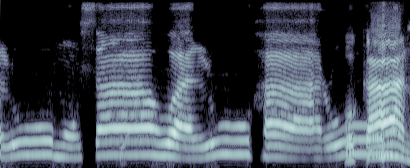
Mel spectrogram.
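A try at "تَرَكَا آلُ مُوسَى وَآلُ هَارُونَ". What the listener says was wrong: Bukan walu halu, wa alu. Iya, tapi lunya pendek. Taroka alu Musa wa alu Haruna. Wa alu Haruna. A-nya panjang, lu-nya pendek.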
